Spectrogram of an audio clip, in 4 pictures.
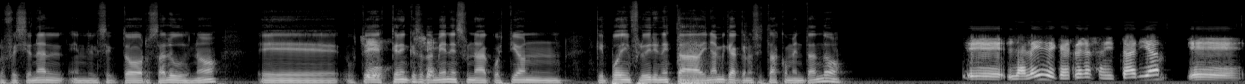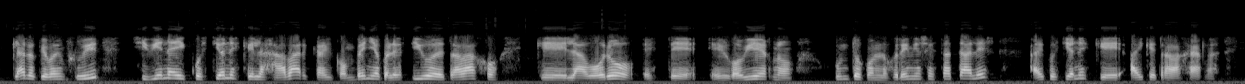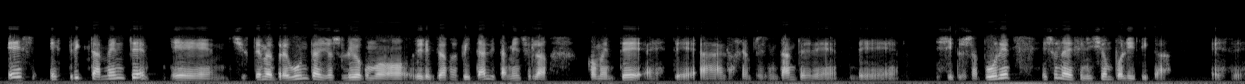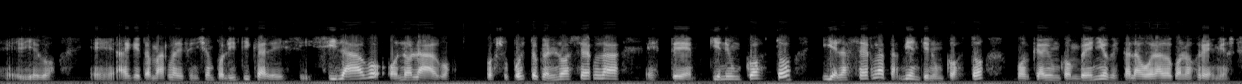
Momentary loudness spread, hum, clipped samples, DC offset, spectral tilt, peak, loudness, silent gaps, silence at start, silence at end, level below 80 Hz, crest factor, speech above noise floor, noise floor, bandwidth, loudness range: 12 LU; none; under 0.1%; under 0.1%; -6 dB/octave; -4 dBFS; -21 LUFS; none; 0 s; 0 s; -40 dBFS; 16 dB; 29 dB; -50 dBFS; 16 kHz; 5 LU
